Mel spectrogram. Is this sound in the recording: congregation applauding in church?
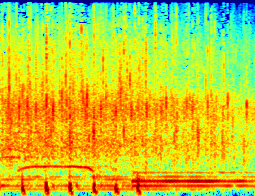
yes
